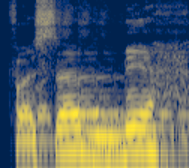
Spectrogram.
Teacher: سین کی ادائیگی میں سیٹی جیسی آواز نکلنی چاہیے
